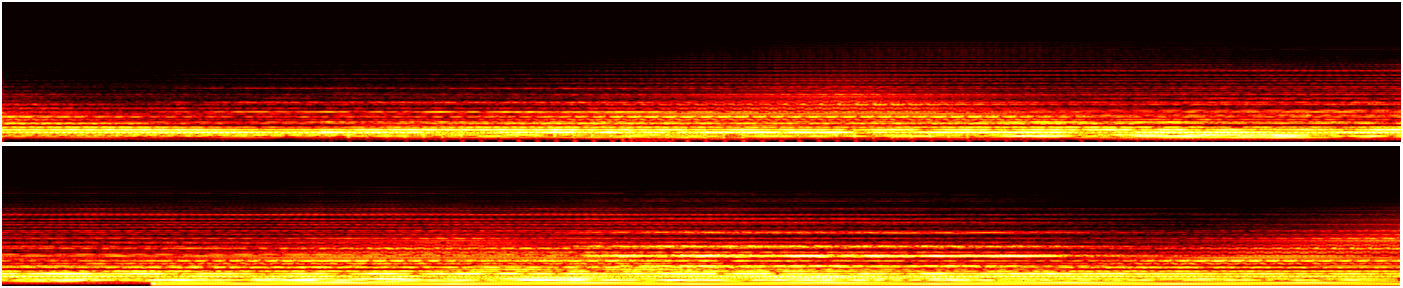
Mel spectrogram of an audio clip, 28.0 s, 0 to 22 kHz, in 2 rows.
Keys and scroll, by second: 1.4-2.5 typing.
